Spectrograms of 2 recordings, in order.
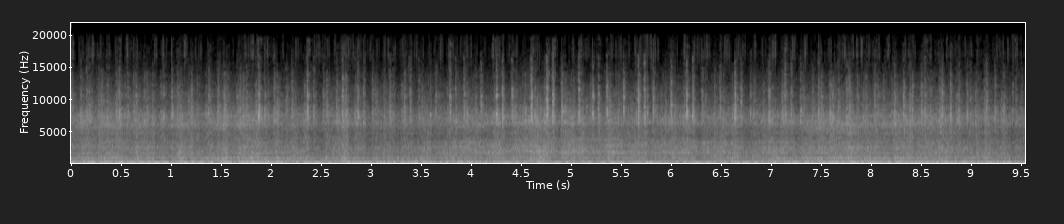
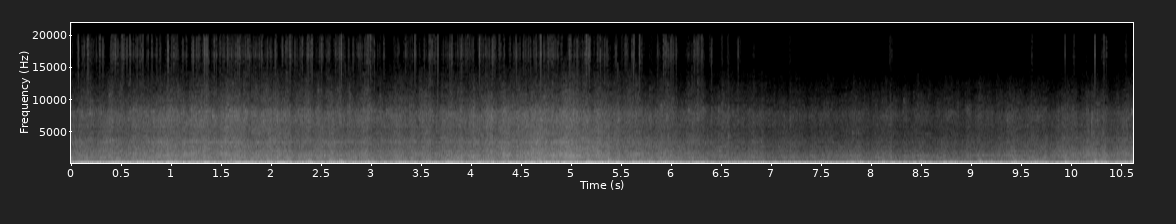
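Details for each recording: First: LS-swapped Chevy S10 with cheap Chinese headers at idle; loud rumble with sharp fast ticking, headers suspected leaking at flanges and collector. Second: LS-swapped Chevy S10 V8 with Chinese eBay headers after fitting Remflex header gaskets, doubled copper collector gasket and retightening bolts: deep steady rumble, even pulse, no ticking or puffing at manifolds; headers now sealing, normal running.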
